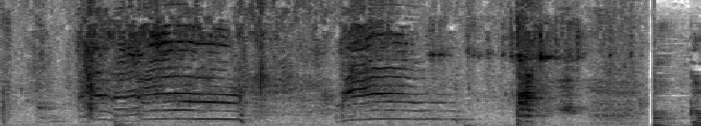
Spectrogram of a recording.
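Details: Domestic cat meowing twice in long wavering cries that rise and sag, followed by a brief squeak, with faint background noise and a soft thump near the end.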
